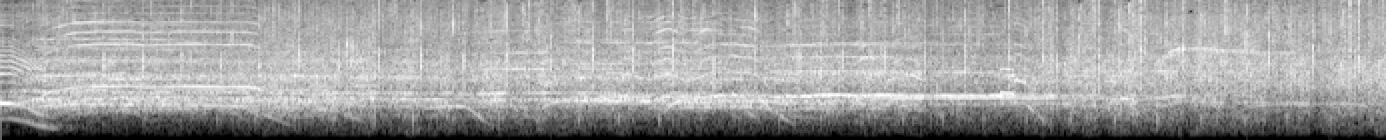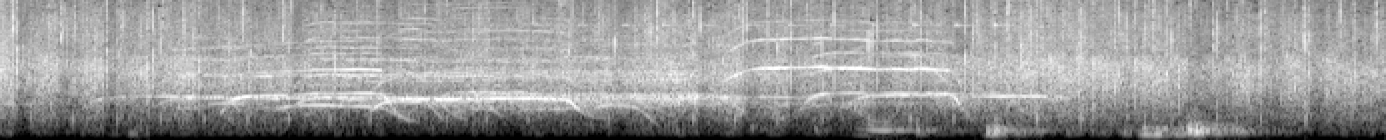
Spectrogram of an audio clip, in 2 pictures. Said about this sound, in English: They didn't cheer quite as loudly for me, I notice.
